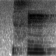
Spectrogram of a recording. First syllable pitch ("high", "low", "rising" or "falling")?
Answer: high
